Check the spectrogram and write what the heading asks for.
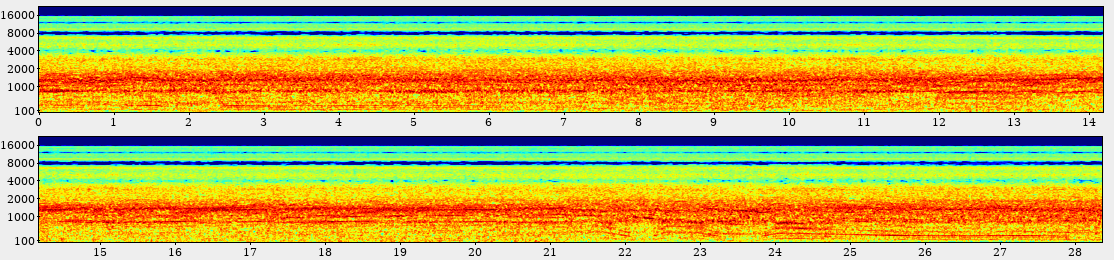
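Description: Racing motorcycle engine at speed heard from on board under heavy wind rush, its note rising and falling with gear changes and dropping away about three-quarters of the way through, as it slows for a corner.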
